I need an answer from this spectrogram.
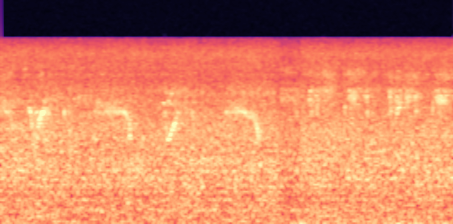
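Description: A few short bird calls, each a quick curved chirp, over a steady hiss of outdoor background noise.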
